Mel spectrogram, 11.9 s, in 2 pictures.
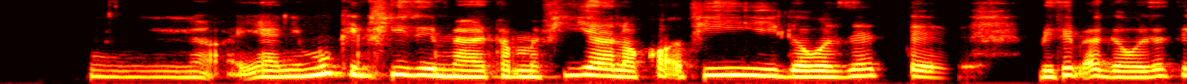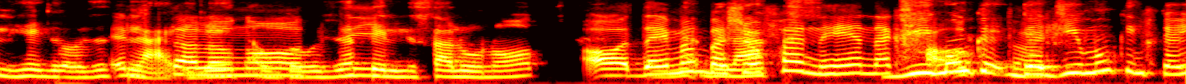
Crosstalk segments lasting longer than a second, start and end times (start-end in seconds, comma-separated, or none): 6.5-7.9, 9.3-11.3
